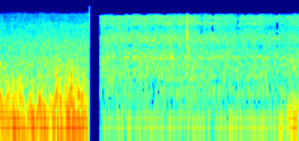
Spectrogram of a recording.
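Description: Heavy wind rumbling on a phone microphone over fast-flowing floodwater. It cuts off abruptly just under a second in and gives way to a much quieter steady wash of noise.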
